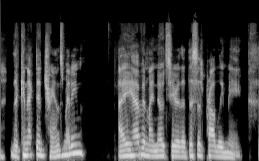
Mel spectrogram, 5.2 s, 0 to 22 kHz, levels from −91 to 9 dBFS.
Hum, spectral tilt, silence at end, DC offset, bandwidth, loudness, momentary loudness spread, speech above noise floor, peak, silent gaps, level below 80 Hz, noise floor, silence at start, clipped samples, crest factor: none; -5 dB/octave; 0.05 s; under 0.1%; 12.5 kHz; -12 LUFS; 7 LU; 50 dB; 0 dBFS; none; -48 dBFS; -61 dBFS; 0 s; under 0.1%; 10 dB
